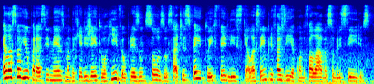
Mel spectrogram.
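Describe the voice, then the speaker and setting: A woman's voice: lowish voice, lively intonation, normal speed, few pauses, dark tone, slight background noise. A woman with a Brazilian accent reading scripted fiction as an audiobook narrator.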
